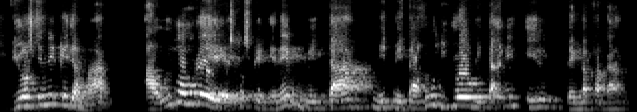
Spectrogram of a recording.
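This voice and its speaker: A man delivers a Bible lesson in a preacher's manner, talking conversationally and circling back over his phrases as he turns to his listeners. His voice sits fairly high yet sounds mellow and dark. The room around him gives back a clear echo. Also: expressive, a little slow. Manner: conversational, repeats phrases, addresses listeners directly. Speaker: theology teacher.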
